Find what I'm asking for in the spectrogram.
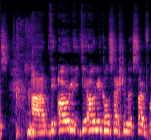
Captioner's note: laughs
